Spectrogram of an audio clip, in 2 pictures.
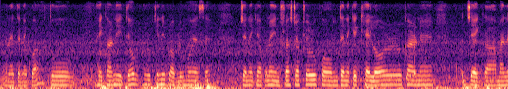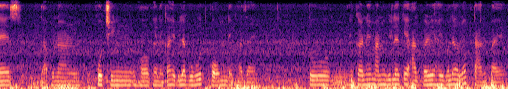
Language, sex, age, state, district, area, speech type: Assamese, female, 30-45, Assam, Kamrup Metropolitan, urban, spontaneous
